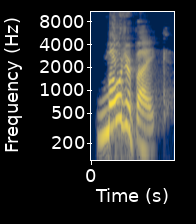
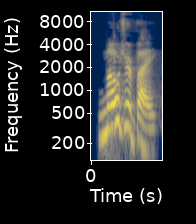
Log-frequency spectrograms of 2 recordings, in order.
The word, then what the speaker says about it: motorbike: with the first word motor bike motorbike where do you think the stress is on the first second or third syllable the stress is on the first syllable listen and repeat after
